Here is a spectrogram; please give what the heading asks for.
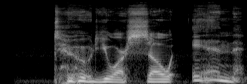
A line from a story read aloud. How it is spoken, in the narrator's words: Jason whispered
